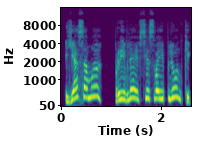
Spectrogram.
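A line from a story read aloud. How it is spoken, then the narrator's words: Shouted from another room. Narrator (Russian): крикнула Эмили из кухни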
